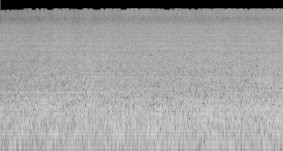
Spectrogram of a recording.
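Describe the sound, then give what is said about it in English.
A helicopter roars steadily at a private rooftop helipad, a dense, continuous whooshing drone that stays loud and even throughout, with no voices. “It's a helicopter.”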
